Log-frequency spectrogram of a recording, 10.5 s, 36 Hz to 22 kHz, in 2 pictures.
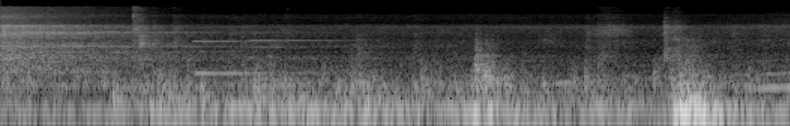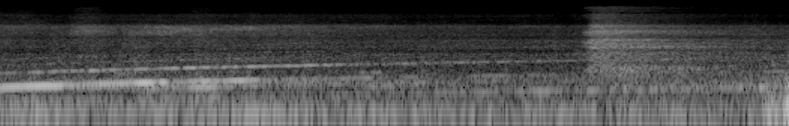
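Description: Seibu 2000 series electric train starting off from a station, heard from inside the carriage: a couple of dull thumps, then from about halfway a rising whine from the traction motors as the train accelerates.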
